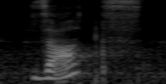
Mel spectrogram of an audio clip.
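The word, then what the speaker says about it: Saaz: hops holler tau tetaning zotz which is spelled s a a z and spalt i've seen a lot of the helleses in the us using holler tau for this beer and occasionally zots helluses have a medium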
